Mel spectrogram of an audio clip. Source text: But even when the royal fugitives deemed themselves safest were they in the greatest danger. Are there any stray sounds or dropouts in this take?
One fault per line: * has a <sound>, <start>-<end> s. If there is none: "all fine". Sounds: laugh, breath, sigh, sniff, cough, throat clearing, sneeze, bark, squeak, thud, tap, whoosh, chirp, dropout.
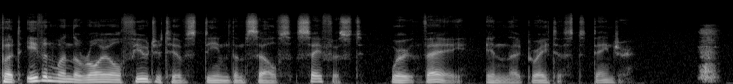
* has a sniff, 7.0-7.2 s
